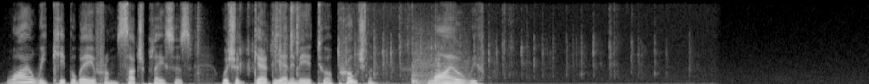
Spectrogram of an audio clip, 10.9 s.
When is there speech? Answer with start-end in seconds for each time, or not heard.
0.1-4.8, 5.3-6.0.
